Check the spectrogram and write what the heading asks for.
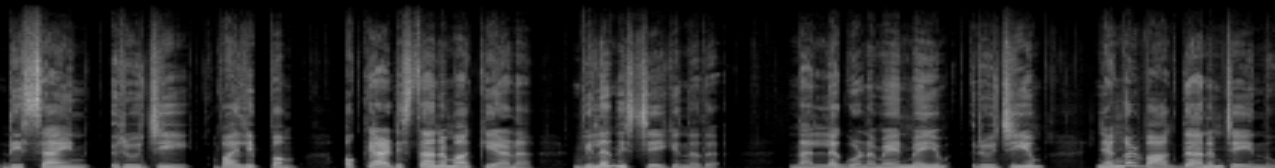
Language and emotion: Malayalam, happy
